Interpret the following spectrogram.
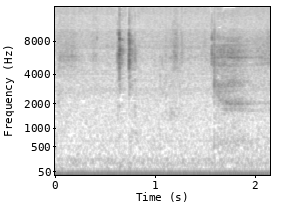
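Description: Quiet pause with a steady low hum, two faint small clicks about two-thirds of a second in, and a soft hiss near the end.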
